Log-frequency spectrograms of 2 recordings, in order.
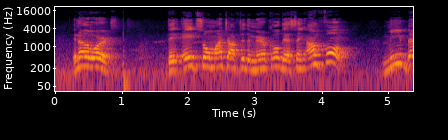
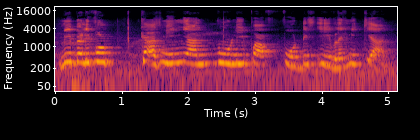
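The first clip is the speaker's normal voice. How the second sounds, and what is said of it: Put-on Caribbean accent. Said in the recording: “I got none of my Caribbean members here today ... But you guys don't have this accent, right? Listen, I do my research and I do my accents”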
